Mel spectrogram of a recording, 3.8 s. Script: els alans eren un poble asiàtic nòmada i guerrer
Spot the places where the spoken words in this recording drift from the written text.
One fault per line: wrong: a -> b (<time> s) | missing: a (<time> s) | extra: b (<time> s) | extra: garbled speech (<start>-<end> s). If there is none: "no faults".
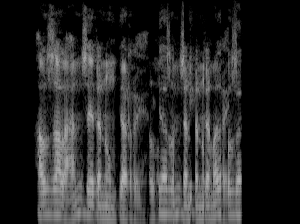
missing: poble asiàtic nòmada (1.4 s)
extra: garbled speech (1.9-3.0 s)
